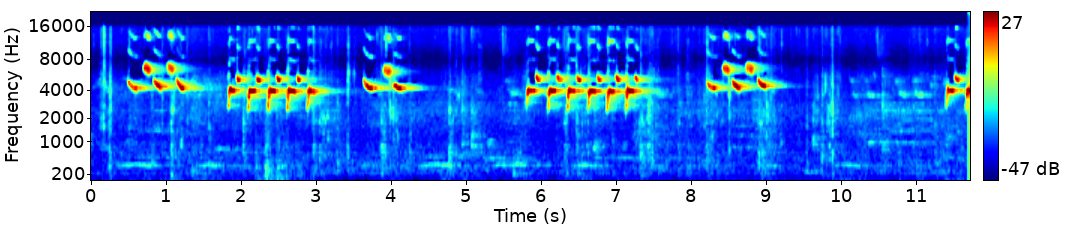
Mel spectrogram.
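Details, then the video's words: Moroccan tit singing to encourage other tits to sing: repeated bursts of quick, ringing whistles, some phrases fast and trill-like, others slower paired notes, recurring every couple of seconds. "تغريد الحداد المغربي الأصيل ماشاء الله ❤️❤️ روعة لتحفيز القرقف على التغريد"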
